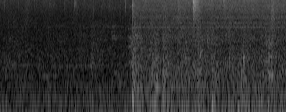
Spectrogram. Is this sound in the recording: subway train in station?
yes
